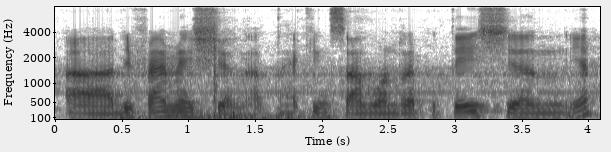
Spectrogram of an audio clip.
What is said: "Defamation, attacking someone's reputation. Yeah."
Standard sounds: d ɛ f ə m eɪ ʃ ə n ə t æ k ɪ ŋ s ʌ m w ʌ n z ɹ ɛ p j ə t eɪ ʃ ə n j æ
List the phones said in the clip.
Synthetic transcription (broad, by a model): d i f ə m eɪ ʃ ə n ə t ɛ k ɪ ŋ s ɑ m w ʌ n ɹ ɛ p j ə t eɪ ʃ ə n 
